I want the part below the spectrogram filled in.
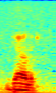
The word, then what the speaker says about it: Gaelic: Gaelic is more of the pronunciation in Irish, but in Scottish it's sort of Gaelic, almost sounds like garlic.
